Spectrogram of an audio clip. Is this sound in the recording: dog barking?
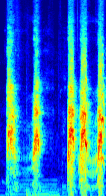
yes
